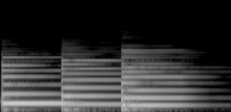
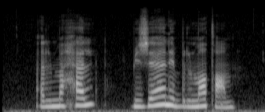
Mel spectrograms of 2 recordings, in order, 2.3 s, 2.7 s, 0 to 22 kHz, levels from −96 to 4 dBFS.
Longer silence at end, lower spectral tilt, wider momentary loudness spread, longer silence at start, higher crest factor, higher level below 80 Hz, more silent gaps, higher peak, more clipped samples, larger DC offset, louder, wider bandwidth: about the same, 0.3 s vs 0.2 s; first, -11 dB/octave vs -5 dB/octave; about the same, 12 LU vs 12 LU; second, 0 s vs 0.4 s; about the same, 12 dB vs 14 dB; about the same, -62 dBFS vs -58 dBFS; neither; about the same, -14 dBFS vs -16 dBFS; neither; neither; first, -26 LUFS vs -29 LUFS; second, 3.7 kHz vs 11.5 kHz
